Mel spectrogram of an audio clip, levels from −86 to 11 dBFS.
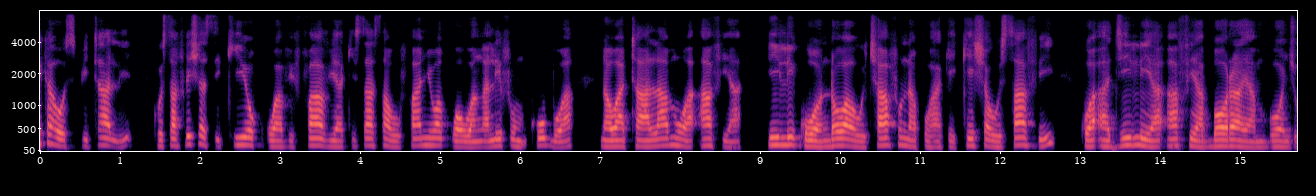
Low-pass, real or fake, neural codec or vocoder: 7.2 kHz; fake; codec, 24 kHz, 1.2 kbps, DualCodec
